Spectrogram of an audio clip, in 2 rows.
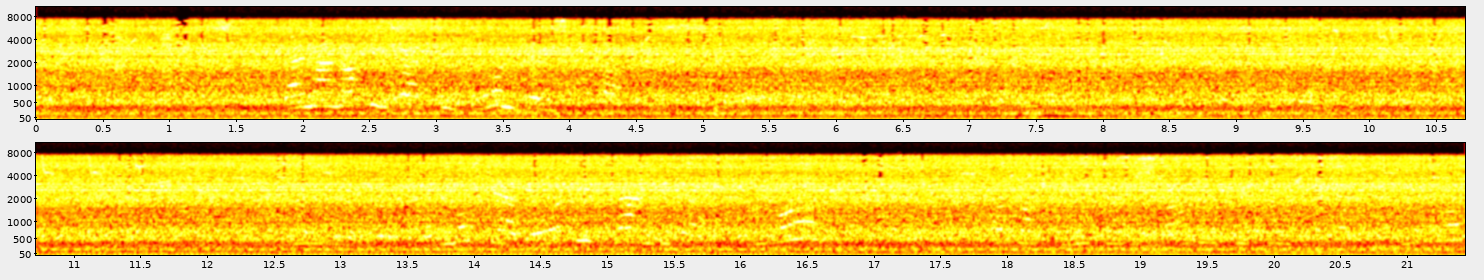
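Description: Diesel engine of heavy construction machinery running steadily at a constant low hum while a 12-tonne pump shaft hangs from it and is lowered.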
